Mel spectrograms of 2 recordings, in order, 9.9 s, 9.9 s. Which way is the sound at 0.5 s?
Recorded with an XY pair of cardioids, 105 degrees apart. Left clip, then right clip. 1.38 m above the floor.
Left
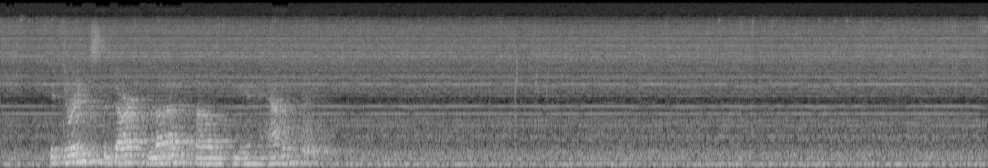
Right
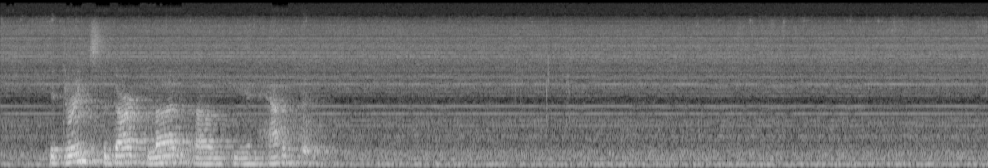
30° right.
